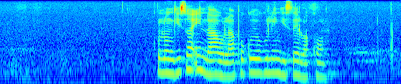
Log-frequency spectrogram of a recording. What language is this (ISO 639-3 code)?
nbl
